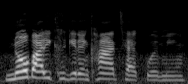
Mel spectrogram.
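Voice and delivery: normal talking voice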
